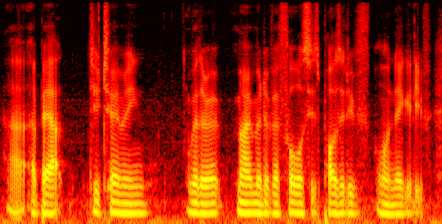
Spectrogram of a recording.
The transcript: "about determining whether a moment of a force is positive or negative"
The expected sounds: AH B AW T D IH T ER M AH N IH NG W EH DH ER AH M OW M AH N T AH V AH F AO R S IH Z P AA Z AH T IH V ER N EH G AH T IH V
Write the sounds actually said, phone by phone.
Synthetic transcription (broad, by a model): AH B AW T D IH T ER M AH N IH NG W EH DH ER AH M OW M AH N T AH V AH F AO R S IH Z P AA Z AH T IH V ER N EH G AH T IH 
